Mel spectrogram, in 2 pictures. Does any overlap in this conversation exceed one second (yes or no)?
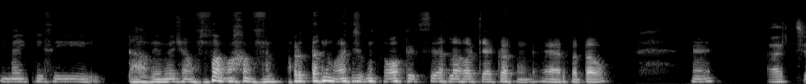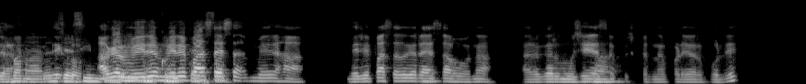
yes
